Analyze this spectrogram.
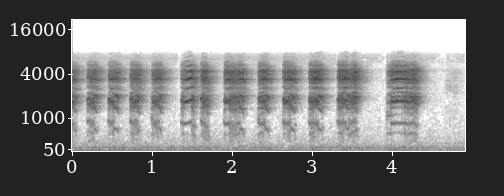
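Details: Female red junglefowl, a newly trained decoy bird, calls in a rapid series of about eleven harsh, bright cackling bursts, evenly spaced and slightly lengthening toward the end.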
